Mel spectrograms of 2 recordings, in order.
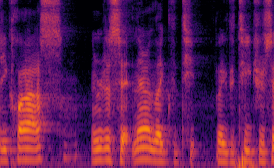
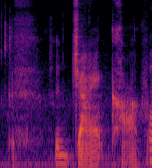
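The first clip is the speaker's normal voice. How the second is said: ordinary talk, nothing marked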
